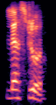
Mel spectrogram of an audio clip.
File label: "lustreware", Indian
